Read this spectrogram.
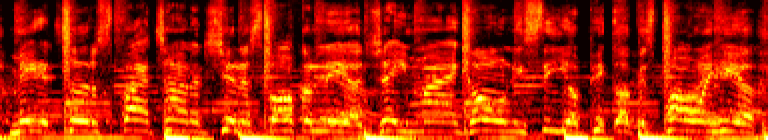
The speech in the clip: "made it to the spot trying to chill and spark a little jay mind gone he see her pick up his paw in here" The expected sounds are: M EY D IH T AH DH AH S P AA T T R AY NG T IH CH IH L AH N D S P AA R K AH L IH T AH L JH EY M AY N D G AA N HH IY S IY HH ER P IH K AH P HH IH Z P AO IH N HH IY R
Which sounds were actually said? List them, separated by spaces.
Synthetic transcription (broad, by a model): M EY D IH T AH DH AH S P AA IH T AY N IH CH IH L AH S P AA K AH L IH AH JH EY M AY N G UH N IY S IY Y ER P IH K AH P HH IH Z P AO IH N HH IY R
